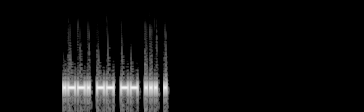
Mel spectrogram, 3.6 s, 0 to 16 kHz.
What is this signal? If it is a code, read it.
Morse code, heard as a keyed tone, about 49 wpm, 700 Hz. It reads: PMMSE
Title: Code Groups - 5 Letters - 50wpm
